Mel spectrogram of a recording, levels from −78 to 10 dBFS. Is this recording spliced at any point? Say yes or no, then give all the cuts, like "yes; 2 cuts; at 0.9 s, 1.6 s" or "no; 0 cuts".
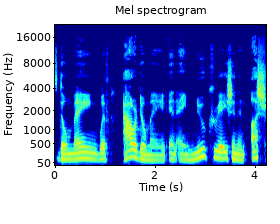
no; 0 cuts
